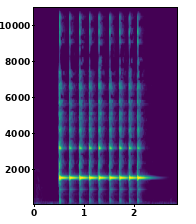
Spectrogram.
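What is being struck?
Upturned stainless steel saucepan struck with a wooden spoon.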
